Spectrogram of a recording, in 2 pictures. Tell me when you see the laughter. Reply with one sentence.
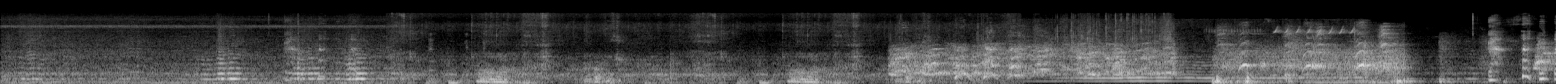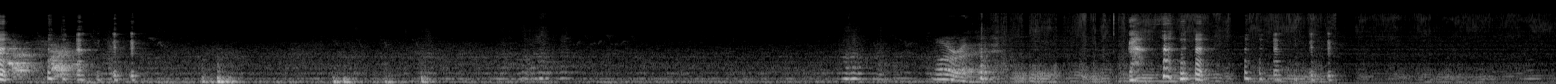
You can hear the laughter from 2.6 to 4.9 s, from 14.7 to 16.9 s and from 26.6 to 28.9 s.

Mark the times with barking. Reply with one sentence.
The barking can be heard from 8.8 to 16.8 s.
